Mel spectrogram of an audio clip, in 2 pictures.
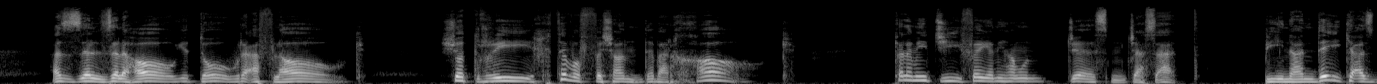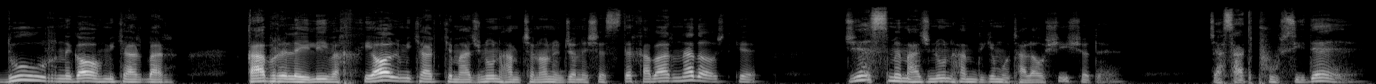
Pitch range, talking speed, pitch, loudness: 120-150 Hz, 100 wpm, 135 Hz, -23 LUFS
